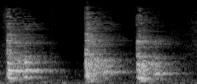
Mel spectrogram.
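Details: Three forceful, harsh coughs in quick succession from an adult woman after a choking obstruction from carrots is cleared, in an acted rescue scene.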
